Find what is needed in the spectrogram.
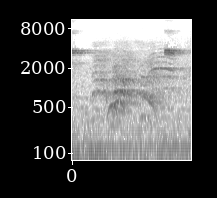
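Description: Shouting voices echoing in a large indoor arena during a lacrosse game, with a short high steady tone near the end.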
